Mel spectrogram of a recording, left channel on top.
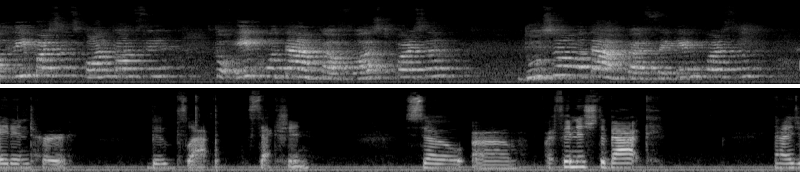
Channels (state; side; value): different; both; correlation -0.01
